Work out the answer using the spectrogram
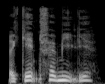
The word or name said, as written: regentfamilie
